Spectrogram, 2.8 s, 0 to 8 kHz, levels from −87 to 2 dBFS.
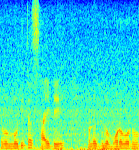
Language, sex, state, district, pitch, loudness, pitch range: Bengali, male, West Bengal, North 24 Parganas, 115 Hz, -17 LUFS, 110-115 Hz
